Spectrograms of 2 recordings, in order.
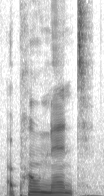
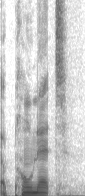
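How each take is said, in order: First: The word is said slowly with every syllable clear. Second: The word is said fast with syllables run together. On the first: The speaker calls it right. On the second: The speaker calls it wrong.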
